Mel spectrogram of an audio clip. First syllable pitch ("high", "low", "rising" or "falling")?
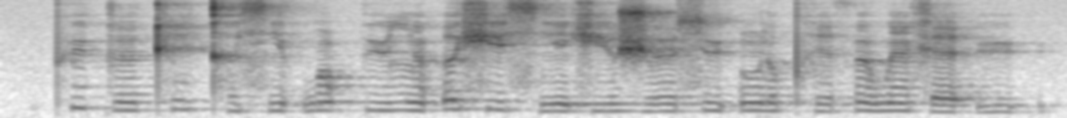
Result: high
